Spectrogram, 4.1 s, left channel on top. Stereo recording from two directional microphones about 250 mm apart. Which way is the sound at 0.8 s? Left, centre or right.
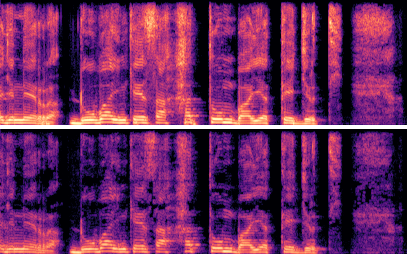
Left.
